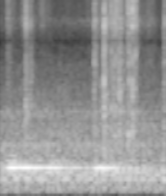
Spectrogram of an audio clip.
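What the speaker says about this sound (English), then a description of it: "I'm going to shuffle a couple more times" Tarot cards are shuffled by hand, a soft, quiet papery riffle and shuffle with light rustling bursts against a faint background hum.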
